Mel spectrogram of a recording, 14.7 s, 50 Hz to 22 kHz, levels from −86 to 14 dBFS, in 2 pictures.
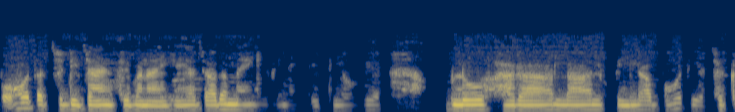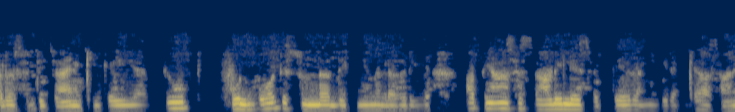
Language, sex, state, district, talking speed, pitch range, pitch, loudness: Hindi, male, Bihar, Jahanabad, 170 wpm, 125-135 Hz, 125 Hz, -16 LUFS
